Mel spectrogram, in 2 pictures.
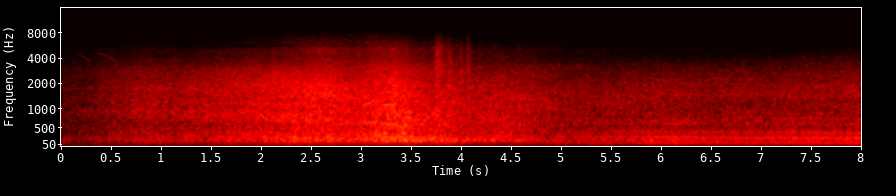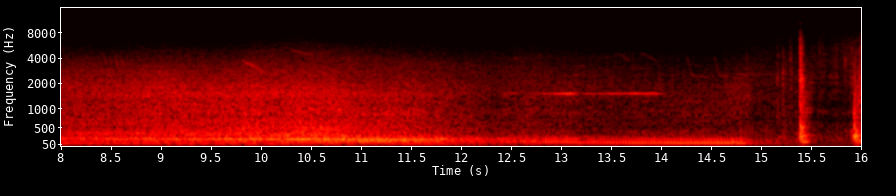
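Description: Mercedes-Benz W123 station wagon driving past, its sound swelling and then falling away, then running steadily at low speed as it pulls up. The engine stops shortly before the end, and a sharp click follows.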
